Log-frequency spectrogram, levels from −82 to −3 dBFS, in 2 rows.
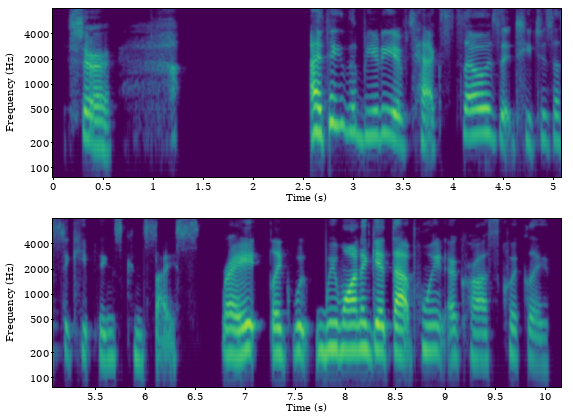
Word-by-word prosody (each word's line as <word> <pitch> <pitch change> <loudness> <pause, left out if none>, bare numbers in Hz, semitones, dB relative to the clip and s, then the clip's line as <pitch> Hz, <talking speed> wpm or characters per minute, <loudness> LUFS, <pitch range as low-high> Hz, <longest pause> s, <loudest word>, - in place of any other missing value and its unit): Sure. 180 -9 0 2.0
I 270 -1 +8
think 330 -1 -2
the 270 - -6
beauty 240 0 -2
of 195 -2 -4
text, - - -5
though, 250 +1 +2
is 255 -3 -5
it - - -6
teaches 215 +1 -12
us 210 -1 -10
to 200 - -11
keep - - -14
things 175 -1 -9
concise, 170 -2 -8 0.2
right? 195 +3 +4
Like 200 0 -1
we 205 -2 -1
we 215 +2 -2
wanna 220 +1 +6
get 210 -1 +3
that 200 -3 +8
point 215 -2 -6
across 170 -2 -5
quickly. 175 -6 -11
210 Hz, 155 wpm, -24 LUFS, 185-225 Hz, 2.0 s, I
